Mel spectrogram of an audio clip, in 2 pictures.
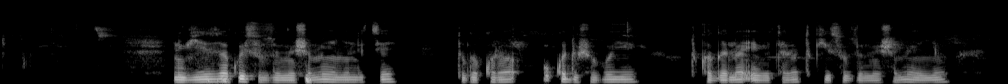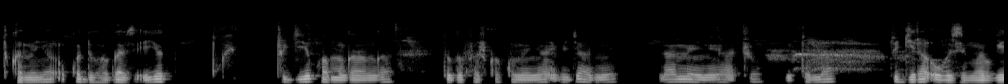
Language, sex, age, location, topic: Kinyarwanda, male, 25-35, Huye, health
